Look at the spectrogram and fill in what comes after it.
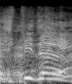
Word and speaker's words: Spider: Ah oui, Spider. – Là, on repasse au i qu'on prononce aïe.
